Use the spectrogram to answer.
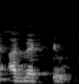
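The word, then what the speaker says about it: adjective: इसको पढ़ते हैं एक्चुअल में एडजेक्टिव, ये डी साइलेंट होता है, पर ठीक है, एडजेक्टिव, वी आर इंडियन, कोई दिक्कत नहीं है।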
